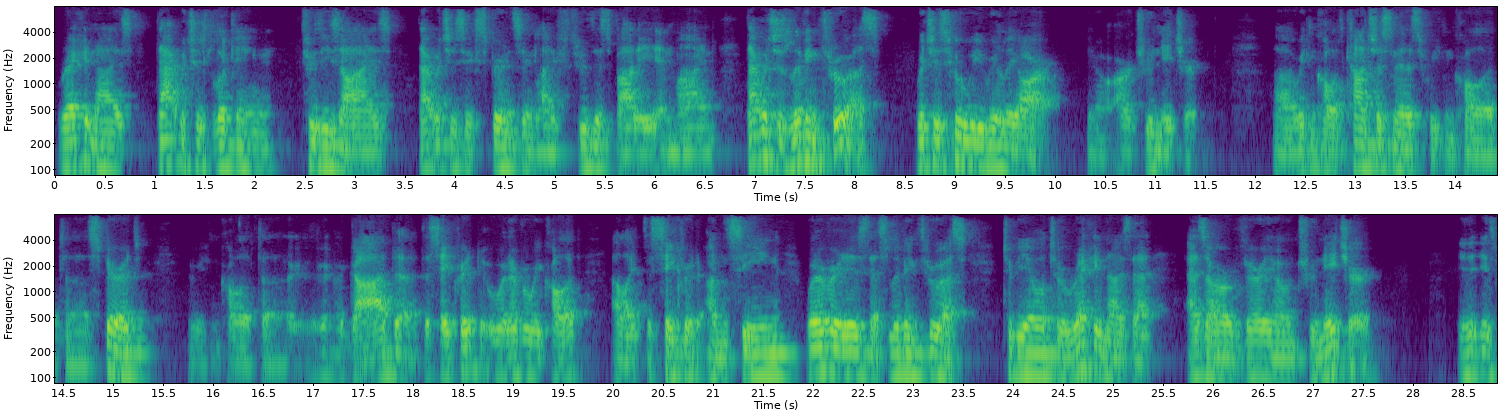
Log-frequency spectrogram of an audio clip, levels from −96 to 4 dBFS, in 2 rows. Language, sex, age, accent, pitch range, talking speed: English, male, 50-69, American, 85-110 Hz, 175 wpm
